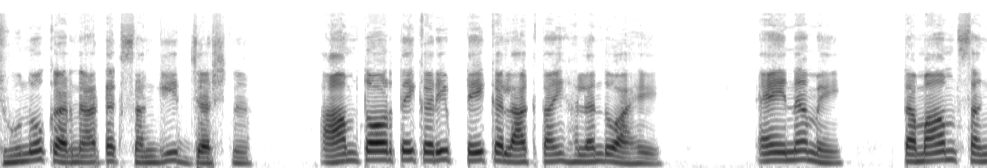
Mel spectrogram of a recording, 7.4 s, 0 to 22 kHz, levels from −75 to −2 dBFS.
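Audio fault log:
0.51–2.29 s, call bitrate drop: the call's bandwidth estimate fell and the encoder coded far more coarsely, consistent with a drop from about 32 to 13 kbps held for roughly 1.7 s. The speech turns rough and watery, its upper frequencies cut away, until the rate recovers.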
